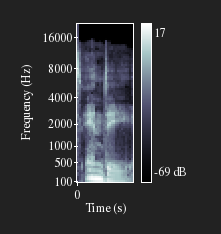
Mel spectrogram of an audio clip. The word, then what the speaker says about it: Ind.ie: Uh, it's Indie. It's just Indie. When we got the domain, we thought we were being very clever. At least I did, because um, it just spells Indie, but with a dot in it.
